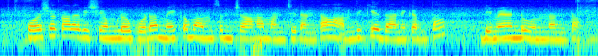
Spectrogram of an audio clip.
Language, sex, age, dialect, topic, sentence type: Telugu, female, 18-24, Central/Coastal, agriculture, statement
